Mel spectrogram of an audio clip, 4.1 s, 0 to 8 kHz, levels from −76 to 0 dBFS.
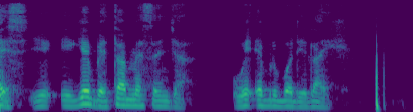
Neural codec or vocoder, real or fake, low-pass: none; real; 7.2 kHz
